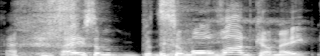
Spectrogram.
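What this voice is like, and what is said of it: Russian accent slipping into Australian. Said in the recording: “do a Russian accent... It inevitably turns like German or some... It turns Australian”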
